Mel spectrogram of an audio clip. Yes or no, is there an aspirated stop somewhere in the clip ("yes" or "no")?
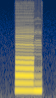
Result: no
